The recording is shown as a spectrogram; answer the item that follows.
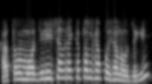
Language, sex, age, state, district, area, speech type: Odia, male, 30-45, Odisha, Mayurbhanj, rural, conversation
